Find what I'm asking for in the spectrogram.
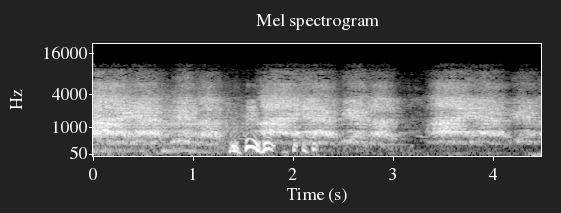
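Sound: stadium crowd cheering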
